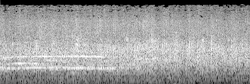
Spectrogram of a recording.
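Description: A crowd applauds steadily, a dense wash of clapping that holds at an even level throughout, with a few faint whistles or cheers rising briefly in the first second.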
